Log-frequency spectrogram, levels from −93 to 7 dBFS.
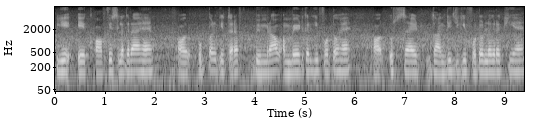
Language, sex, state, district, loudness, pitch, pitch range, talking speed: Hindi, male, Rajasthan, Bikaner, -16 LUFS, 145 Hz, 140-150 Hz, 165 wpm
